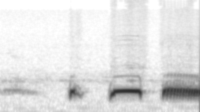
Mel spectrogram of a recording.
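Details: Decoy spotted dove cooing to lure wild birds, in the 'một hậu' calling style: a faint low hum, a short clipped note, then a steady level coo and a longer coo cut off at the end.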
